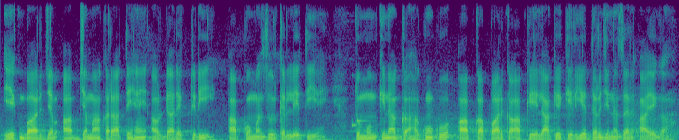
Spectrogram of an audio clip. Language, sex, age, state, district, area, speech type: Urdu, male, 18-30, Uttar Pradesh, Saharanpur, urban, read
